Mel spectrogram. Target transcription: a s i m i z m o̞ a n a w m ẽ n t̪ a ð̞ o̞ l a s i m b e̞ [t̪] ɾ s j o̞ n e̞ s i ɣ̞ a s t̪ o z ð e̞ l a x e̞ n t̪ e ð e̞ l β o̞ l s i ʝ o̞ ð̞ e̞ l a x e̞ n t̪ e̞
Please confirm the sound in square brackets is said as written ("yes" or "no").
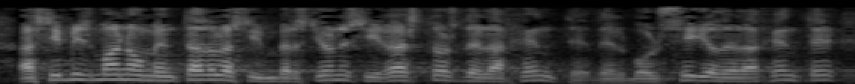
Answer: no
